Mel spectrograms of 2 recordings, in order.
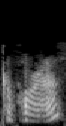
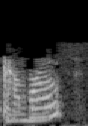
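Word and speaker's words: Kaporos: Well, there are several pronunciations. We tend to stick to the pronunciation of Caporos, but you might hear others refer to it as Caporos or Caporos.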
